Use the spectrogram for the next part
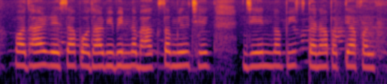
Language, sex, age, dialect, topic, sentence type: Magahi, female, 36-40, Northeastern/Surjapuri, agriculture, statement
